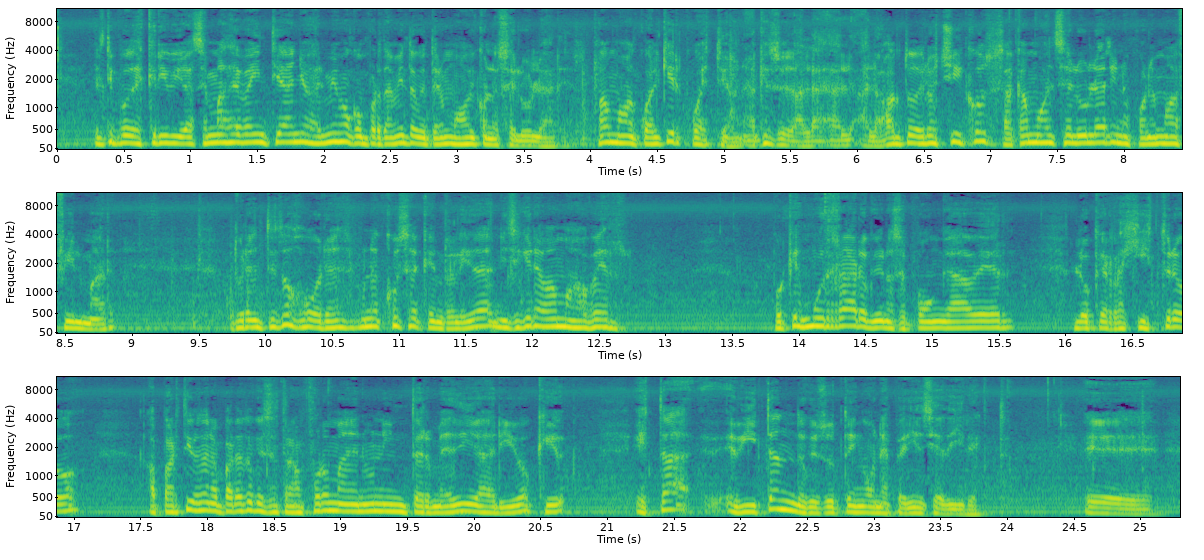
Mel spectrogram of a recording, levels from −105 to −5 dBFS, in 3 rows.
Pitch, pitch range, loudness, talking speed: 150 Hz, 140-170 Hz, -14 LUFS, 200 wpm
